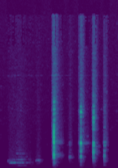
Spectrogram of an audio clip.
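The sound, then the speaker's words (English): Dice rattle briefly, then tumble onto a hard surface in a quick run of five sharp, hollow clacks, fairly quiet, with no voices. “Now, you know, I think of rolling the dice.”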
